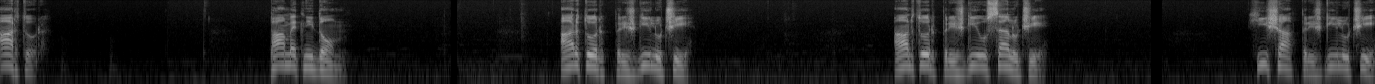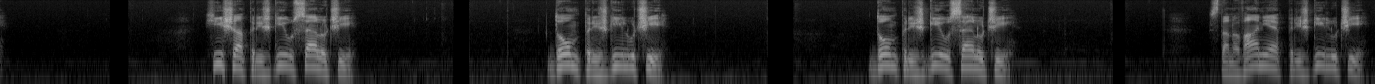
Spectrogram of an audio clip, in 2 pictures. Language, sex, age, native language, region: Slovenian, male, 30-49, Slovenian, Savinja region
